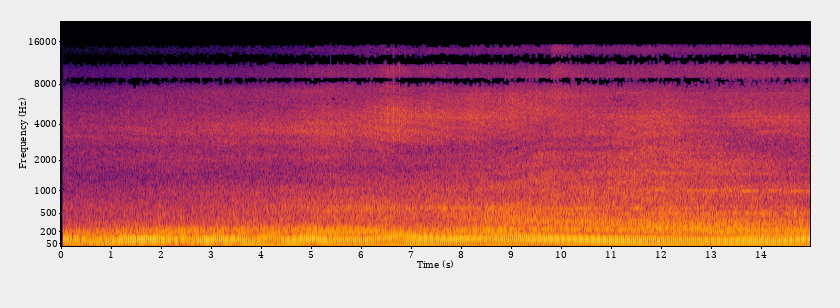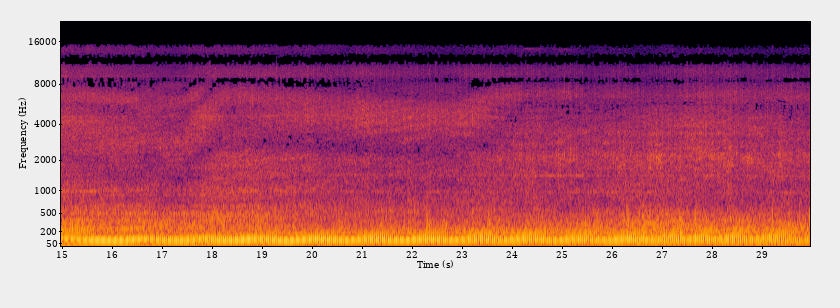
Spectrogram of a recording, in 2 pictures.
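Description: Norfolk Southern diesel freight locomotives passing close by, their engines making a loud, steady low drone, followed near the end by freight cars rolling past on the rails.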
